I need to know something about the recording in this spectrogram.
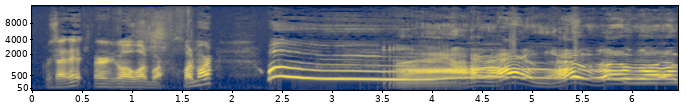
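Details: Inside an RV a few spoken words give way to little dog Sammie the Pooper and its owner howling together: a sustained tonal howl that becomes wavy and overlapping toward the end.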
